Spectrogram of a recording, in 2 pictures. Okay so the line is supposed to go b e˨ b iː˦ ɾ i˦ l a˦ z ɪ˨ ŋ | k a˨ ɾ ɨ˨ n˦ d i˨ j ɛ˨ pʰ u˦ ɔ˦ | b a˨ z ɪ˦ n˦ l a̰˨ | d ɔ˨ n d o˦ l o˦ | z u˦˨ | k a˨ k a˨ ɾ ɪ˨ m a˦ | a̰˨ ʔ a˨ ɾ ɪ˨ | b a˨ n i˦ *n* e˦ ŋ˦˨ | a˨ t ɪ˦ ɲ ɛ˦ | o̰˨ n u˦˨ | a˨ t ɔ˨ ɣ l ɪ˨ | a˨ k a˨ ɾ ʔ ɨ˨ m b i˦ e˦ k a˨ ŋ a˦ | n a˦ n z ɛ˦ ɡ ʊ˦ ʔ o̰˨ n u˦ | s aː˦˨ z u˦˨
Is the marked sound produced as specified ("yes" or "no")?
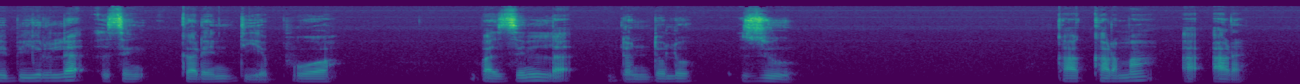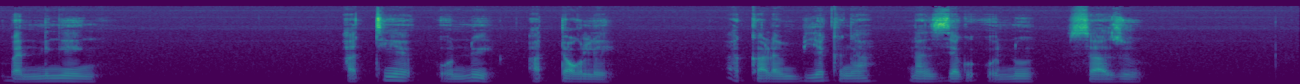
no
